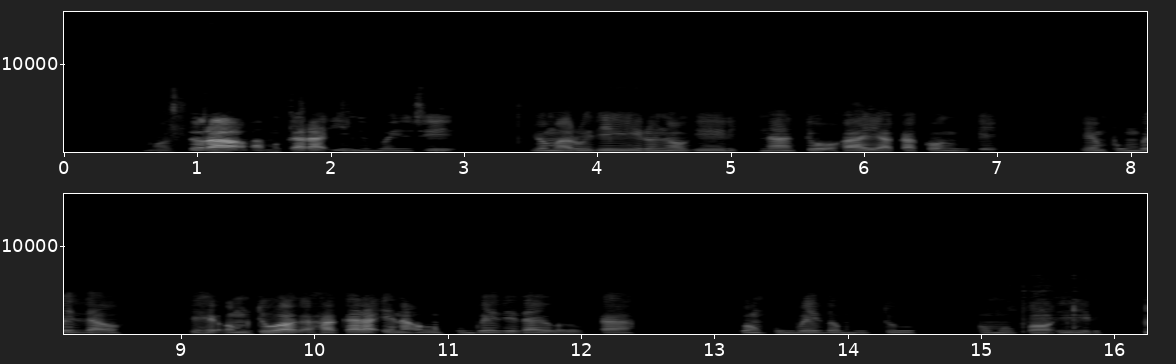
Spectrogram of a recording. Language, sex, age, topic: Oshiwambo, male, 18-24, finance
